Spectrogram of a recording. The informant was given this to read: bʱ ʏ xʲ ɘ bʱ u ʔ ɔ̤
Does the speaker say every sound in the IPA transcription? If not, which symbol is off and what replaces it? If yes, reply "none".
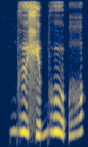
ʏ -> ɨ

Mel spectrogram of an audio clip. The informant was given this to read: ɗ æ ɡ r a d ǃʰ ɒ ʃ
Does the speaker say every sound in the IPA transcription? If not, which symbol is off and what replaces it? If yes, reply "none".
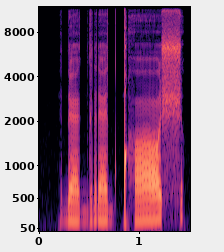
a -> æ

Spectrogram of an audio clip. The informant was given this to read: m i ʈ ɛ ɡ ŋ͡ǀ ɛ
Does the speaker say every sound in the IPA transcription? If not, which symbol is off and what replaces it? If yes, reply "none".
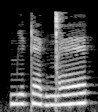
none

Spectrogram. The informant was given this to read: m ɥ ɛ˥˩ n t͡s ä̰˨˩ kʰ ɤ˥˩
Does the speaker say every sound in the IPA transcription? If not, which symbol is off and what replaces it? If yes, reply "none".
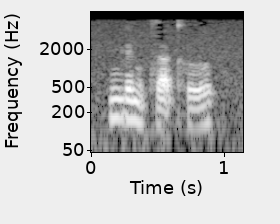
ɤ˥˩ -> ɤ˧˥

